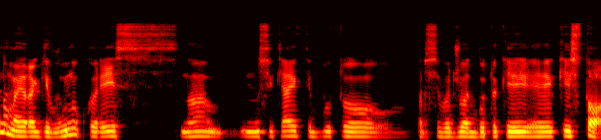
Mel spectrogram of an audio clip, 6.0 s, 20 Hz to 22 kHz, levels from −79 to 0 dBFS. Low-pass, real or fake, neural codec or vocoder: 10.8 kHz; fake; codec, 44.1 kHz, 7.8 kbps, DAC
